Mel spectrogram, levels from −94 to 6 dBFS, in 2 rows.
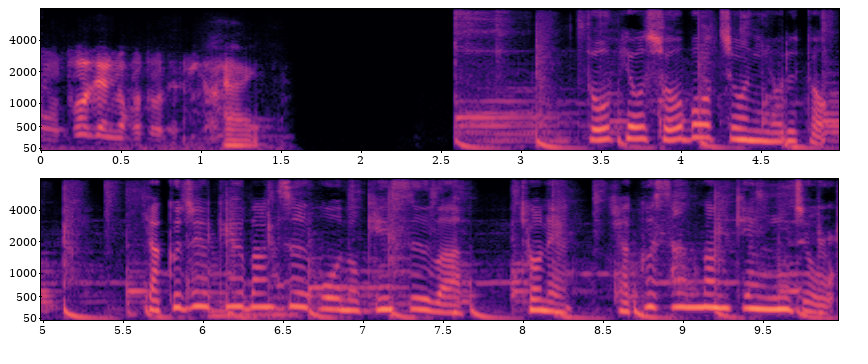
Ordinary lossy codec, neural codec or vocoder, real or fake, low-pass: none; codec, 16 kHz, 4 kbps, X-Codec, HuBERT features, trained on balanced general audio; fake; none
